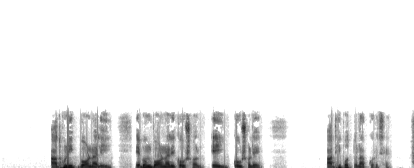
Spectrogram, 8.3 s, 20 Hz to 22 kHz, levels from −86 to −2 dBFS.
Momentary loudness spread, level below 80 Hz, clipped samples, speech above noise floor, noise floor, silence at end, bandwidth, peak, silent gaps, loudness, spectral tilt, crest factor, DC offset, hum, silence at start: 14 LU; -48 dBFS; under 0.1%; 64 dB; -80 dBFS; 0 s; 7.6 kHz; 0 dBFS; none; -17 LUFS; -6.5 dB/octave; 18 dB; under 0.1%; none; 1.05 s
